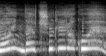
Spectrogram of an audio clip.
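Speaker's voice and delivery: man crying, high, loud and tearful. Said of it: "남자가 막 울면서".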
